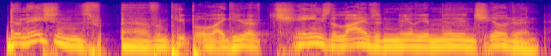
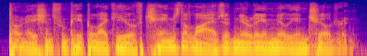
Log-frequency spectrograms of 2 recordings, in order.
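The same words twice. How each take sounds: First: A slow, laid-back stoner voice. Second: A deep, heavy, robotic voice. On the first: The speaker calls it wrong. "Okay, stoner" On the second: The speaker calls it right. "You think I should be more robotic? ... the deep one"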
